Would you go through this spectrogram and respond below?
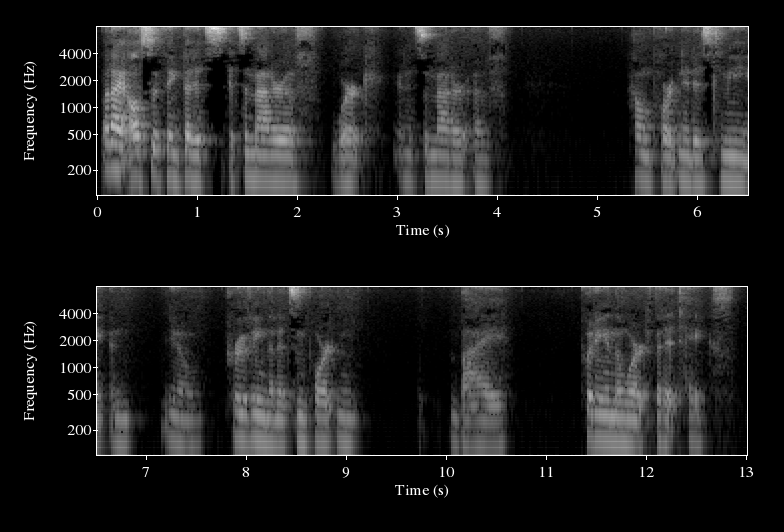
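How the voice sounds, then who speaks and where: A young woman speaking softly and hesitantly in a personal monologue, pausing often. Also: low voice, flat delivery, echoey room. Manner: soft-spoken and hesitant, many pauses and ums. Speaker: vlogger.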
